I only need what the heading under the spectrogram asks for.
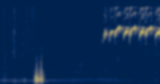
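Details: Scarlet minivet (sepah hutan) giving its rolling 'ngerol' song: after a thud over a low hum, a fast series of about eight ringing upswept whistles, evenly paced and high.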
